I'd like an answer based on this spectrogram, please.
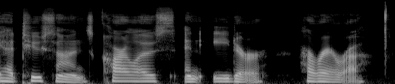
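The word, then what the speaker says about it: Eder: two sons Carlos and eer Herrera eer e d e r okay like Edgar but without the G I guess eer that's how it's pronounced I don't so I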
